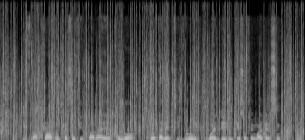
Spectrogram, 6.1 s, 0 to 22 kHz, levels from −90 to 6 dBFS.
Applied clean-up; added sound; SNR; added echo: none; Crumpling, crinkling; 5 dB; none.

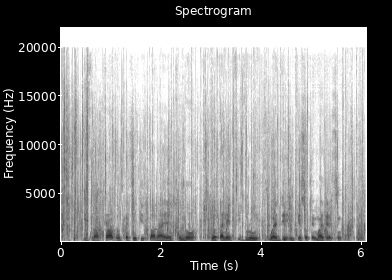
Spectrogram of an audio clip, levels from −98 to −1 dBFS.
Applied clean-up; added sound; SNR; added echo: neural mask model RNNoise.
